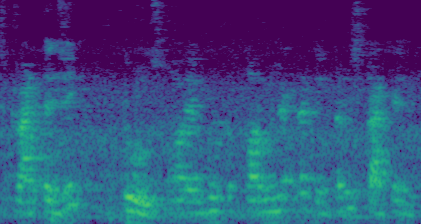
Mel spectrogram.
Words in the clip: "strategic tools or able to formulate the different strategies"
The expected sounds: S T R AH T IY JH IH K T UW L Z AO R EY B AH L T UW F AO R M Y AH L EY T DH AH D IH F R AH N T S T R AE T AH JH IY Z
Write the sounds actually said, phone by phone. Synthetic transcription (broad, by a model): S T R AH T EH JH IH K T UW L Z AO R EY B AH L T UW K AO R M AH N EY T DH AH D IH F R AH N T S T R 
